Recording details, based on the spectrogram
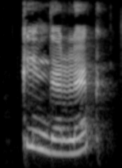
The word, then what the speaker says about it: Kinderlijk: Pamiętajmy, że L i J K na końcu wyrazu wymawiamy jako lyk. I takie słówka mamy. Frolik. – Frolik. – Aanvankelijk. – Aanvankelijk. – Kinderlijk.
